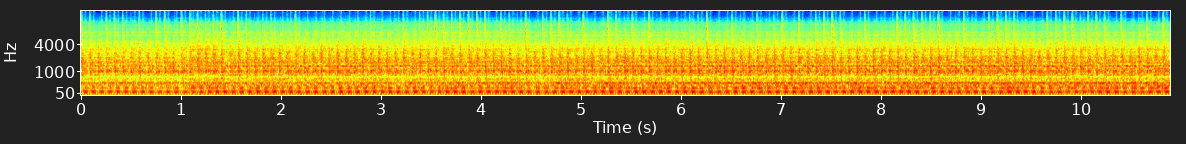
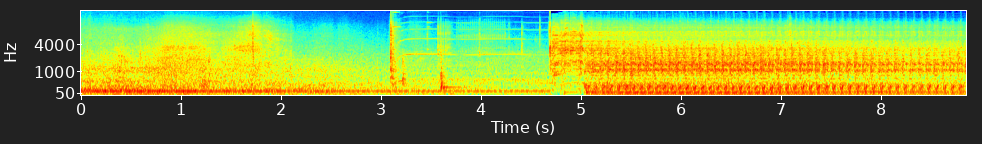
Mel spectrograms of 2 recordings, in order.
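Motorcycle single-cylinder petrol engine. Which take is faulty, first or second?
first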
